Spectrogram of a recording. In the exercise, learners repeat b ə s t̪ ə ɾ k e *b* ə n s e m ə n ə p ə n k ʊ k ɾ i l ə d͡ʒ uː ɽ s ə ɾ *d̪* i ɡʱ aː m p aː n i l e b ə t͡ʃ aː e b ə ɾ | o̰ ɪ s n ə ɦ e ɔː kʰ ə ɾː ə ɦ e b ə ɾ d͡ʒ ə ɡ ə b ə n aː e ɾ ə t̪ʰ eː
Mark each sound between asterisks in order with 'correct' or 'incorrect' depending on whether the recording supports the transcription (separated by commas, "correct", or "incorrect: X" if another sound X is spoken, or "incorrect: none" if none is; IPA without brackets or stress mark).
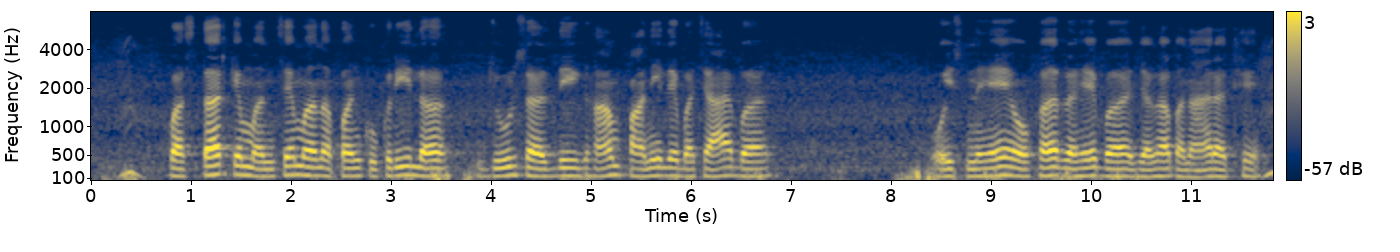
incorrect: m, correct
